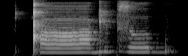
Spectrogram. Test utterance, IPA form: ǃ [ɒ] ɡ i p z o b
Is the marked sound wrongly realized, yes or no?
yes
